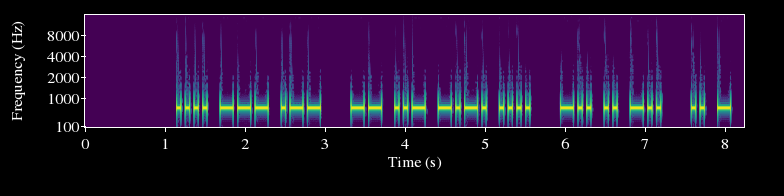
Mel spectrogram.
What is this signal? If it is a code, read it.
Morse code, heard as a keyed tone, about 21 wpm, 700 Hz. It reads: HOW MUCH DID IT
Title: Sentences from Top 1000 Words - Review Part 5 - 22wpm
